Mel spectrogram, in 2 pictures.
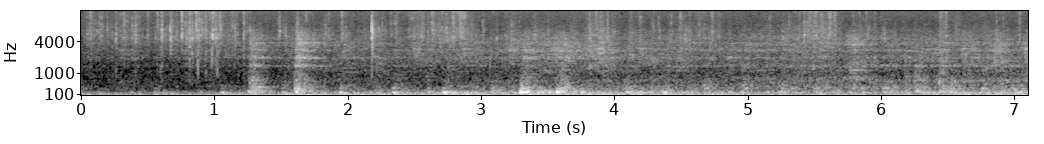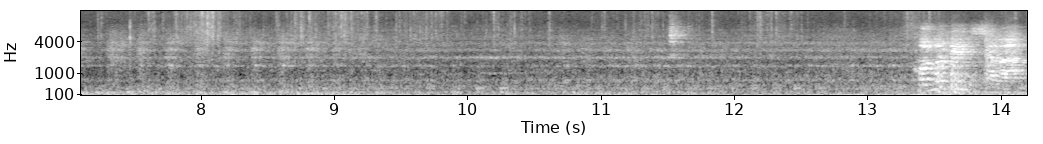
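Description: JR Joban line commuter train heard from inside the car as it pulls out of the station and picks up speed: a low running rumble that grows steadily louder, with a few wheel clacks over rail joints in the first seconds.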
